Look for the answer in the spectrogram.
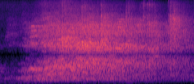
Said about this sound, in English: In case you missed it, that was the sound of a small child uncomfortably stirring in their parents' arms, and it couldn't have come at a better time. I promise you, that was not scripted.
